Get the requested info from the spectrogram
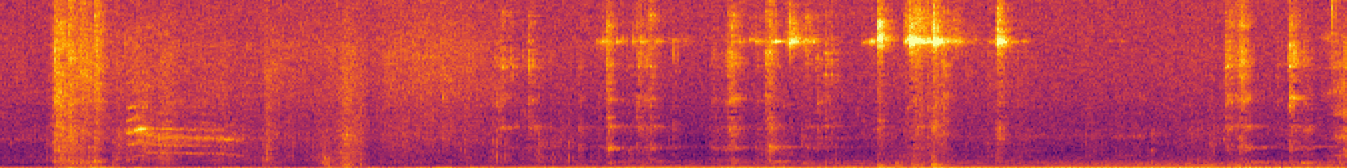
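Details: Kittens named Vixen, Donner, Prancer and Dancer in a room at the Purrfect Pals shelter one morning: a single clear meow with a ringing overtone, then clicks, knocks and rustling from the room, over a low hum.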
